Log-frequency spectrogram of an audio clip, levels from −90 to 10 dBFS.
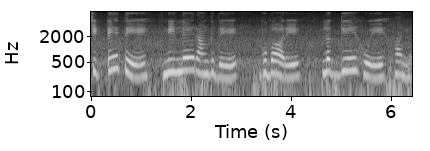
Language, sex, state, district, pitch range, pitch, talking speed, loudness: Punjabi, female, Punjab, Kapurthala, 230-300 Hz, 270 Hz, 85 wpm, -15 LUFS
